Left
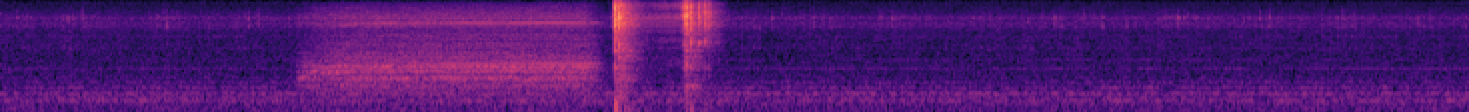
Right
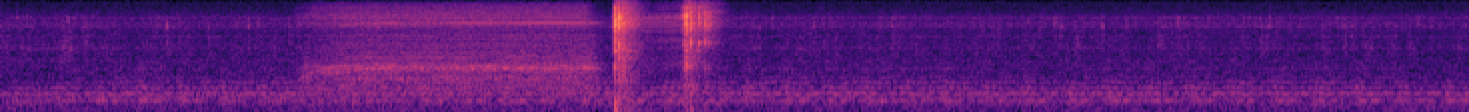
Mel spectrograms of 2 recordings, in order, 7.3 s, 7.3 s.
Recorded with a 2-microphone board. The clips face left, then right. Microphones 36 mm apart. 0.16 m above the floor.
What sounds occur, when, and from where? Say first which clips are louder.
1.5 s a hair dryer: left 2 dB; 15° left (ahead or behind), 3 m
3.1 s a camera shutter: right 1 dB; 20° right (ahead or behind), 1.0 m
